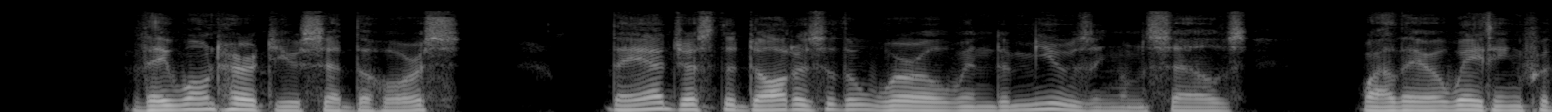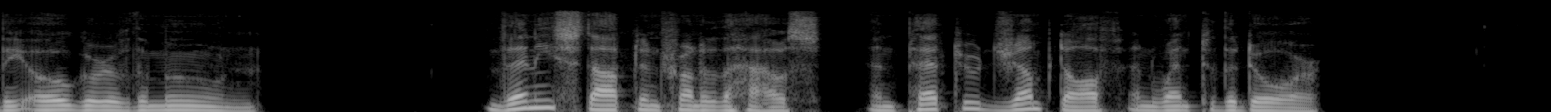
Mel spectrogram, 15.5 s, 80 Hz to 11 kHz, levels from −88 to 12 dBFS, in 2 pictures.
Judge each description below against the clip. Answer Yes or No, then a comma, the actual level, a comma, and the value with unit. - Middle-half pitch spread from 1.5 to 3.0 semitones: Yes, average, 2.7 semitones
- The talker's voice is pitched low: Yes, low, 130 Hz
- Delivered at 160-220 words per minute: Yes, average, 170 wpm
